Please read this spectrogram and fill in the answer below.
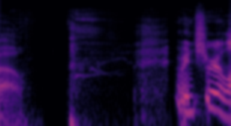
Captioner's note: laughs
